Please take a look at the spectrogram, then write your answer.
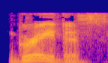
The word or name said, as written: gradus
